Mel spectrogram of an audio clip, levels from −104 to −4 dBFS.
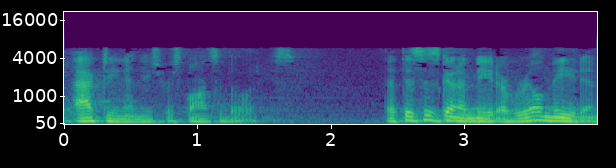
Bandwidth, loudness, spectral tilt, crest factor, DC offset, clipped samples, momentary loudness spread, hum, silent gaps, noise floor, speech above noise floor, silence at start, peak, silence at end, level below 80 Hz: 6.2 kHz; -30 LUFS; -7.5 dB/octave; 18 dB; under 0.1%; under 0.1%; 17 LU; none; none; -63 dBFS; 34 dB; 0 s; -10 dBFS; 0 s; -50 dBFS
